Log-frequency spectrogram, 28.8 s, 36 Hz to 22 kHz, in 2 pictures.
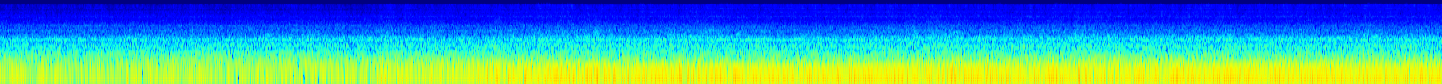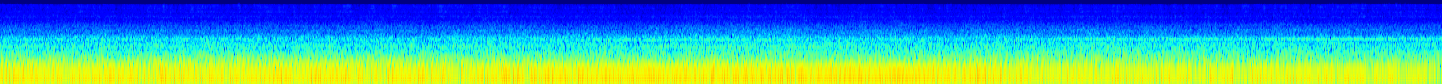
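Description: Land Rover Series 3's 2.25-litre four-cylinder petrol engine running steadily on the move with a new exhaust fitted: more of an engine purr than an exhaust roar, but still noisy, as the vehicle has no soundproofing. It gets a little louder about five seconds in.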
